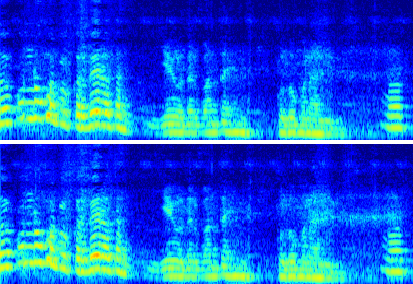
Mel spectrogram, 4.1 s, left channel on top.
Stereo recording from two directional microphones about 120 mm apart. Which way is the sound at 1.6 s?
10° left (ahead or behind).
